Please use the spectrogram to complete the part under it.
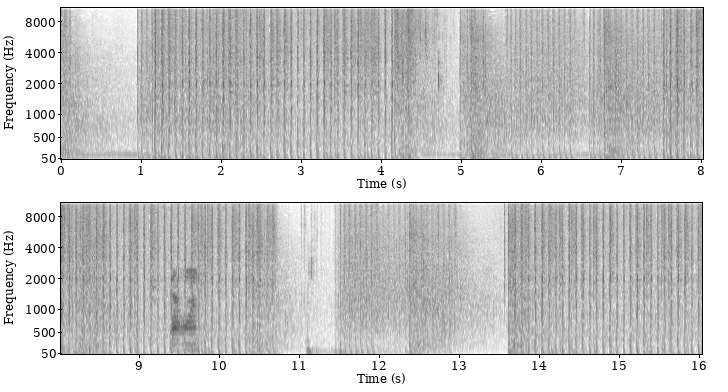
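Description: Rapid automatic gunfire rattles close by.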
